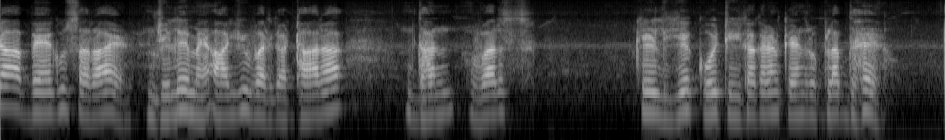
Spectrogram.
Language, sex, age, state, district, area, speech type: Hindi, male, 30-45, Madhya Pradesh, Seoni, urban, read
